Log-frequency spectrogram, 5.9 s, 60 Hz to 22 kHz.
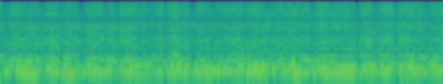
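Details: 1975 Suzuki RE5 rotary motorcycle just after full restoration: steady idle with uneven churning rattle over engine note; transmission noise, cause not yet pinned down.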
